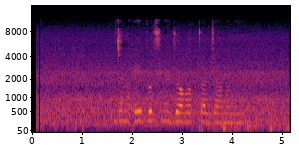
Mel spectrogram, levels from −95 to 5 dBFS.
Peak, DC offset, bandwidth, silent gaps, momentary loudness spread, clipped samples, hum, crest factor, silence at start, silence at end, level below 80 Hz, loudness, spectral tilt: -12 dBFS; under 0.1%; 11.5 kHz; none; 12 LU; under 0.1%; none; 20 dB; 0.05 s; 0 s; -54 dBFS; -32 LUFS; -4 dB/octave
